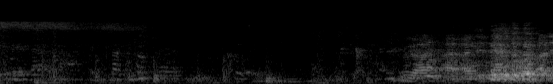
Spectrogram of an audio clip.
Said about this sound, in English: It's fizzing. It is.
